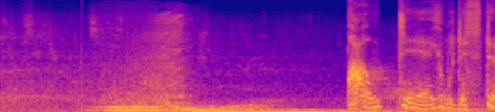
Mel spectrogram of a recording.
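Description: An elderly woman speaks harshly and close by.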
